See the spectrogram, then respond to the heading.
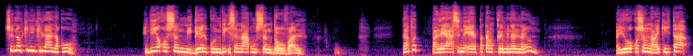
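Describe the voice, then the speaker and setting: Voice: mid-range voice, normal speed, long pauses, lightly acted. A young adult performer playing an anguished, resentful son in a Filipino radio drama, with emphatic, emotional delivery. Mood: bitter. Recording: music under the voice.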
